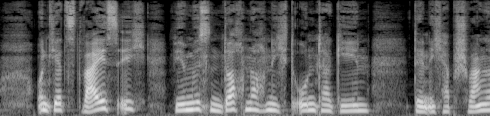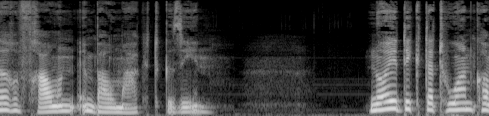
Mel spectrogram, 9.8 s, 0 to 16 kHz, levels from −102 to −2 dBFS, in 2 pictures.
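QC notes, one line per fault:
Nothing to flag here; I listened all the way along and didn't catch a single technical problem.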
